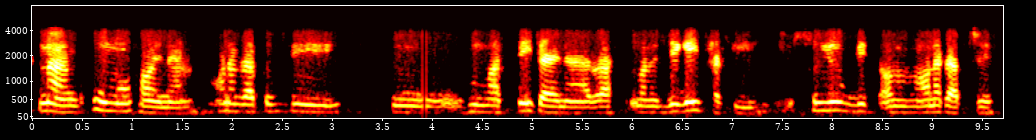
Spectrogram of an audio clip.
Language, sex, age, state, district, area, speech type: Bengali, female, 60+, West Bengal, Purulia, rural, conversation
